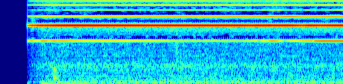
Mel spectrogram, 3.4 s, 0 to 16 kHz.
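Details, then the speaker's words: Steady unbroken high-pitched buzzer from an APC Back-UPS ES 500 battery backup unit, warning that its battery has failed and needs replacing; owners often unplug it to stop the noise. "are you hearing that noise is that something that's happening to you well if you got one of these guys and you have just unplugged it from the wall just because you got tired of hearing that noise"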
